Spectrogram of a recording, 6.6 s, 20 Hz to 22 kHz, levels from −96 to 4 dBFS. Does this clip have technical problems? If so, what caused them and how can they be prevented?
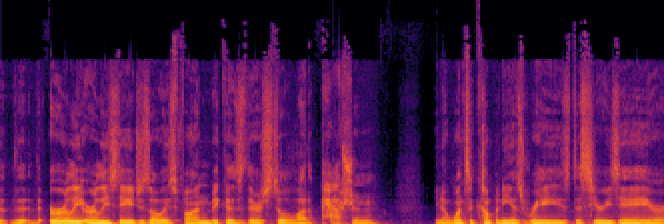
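No, nothing on this speech recording calls for a fix or any change to how it was captured.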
